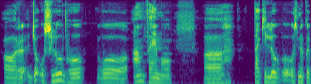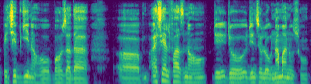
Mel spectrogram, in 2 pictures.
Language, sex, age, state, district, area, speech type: Urdu, male, 30-45, Delhi, South Delhi, urban, spontaneous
